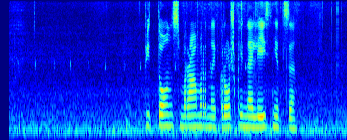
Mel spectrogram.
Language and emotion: Russian, neutral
